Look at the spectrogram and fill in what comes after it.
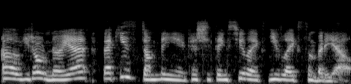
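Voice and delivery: ordinary talk, nothing marked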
